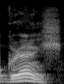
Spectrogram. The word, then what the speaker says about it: grunge: eu pelo menos não a palavra grunge ou grunge como é pronunciada em inglês é uma gíria criada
